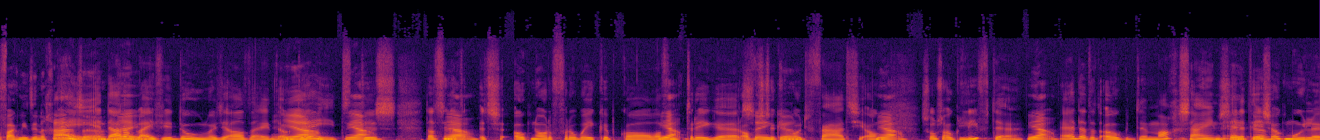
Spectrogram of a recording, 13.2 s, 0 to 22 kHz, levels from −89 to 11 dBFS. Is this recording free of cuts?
yes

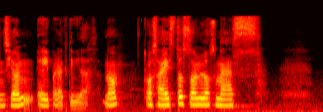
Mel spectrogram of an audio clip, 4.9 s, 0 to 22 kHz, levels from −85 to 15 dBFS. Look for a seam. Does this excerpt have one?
no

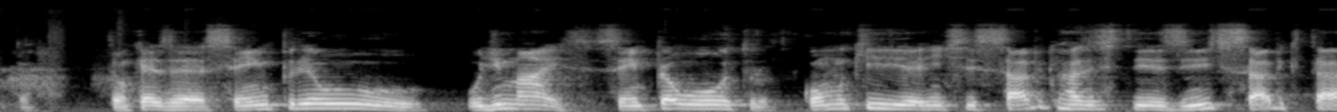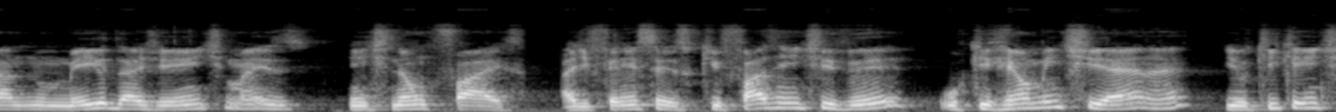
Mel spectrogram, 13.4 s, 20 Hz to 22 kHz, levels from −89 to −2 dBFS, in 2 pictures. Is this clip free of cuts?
yes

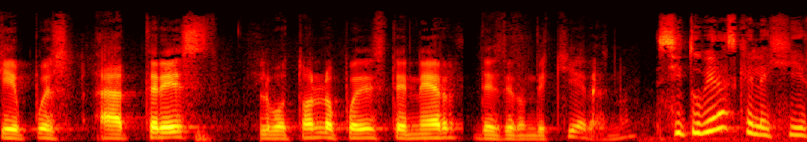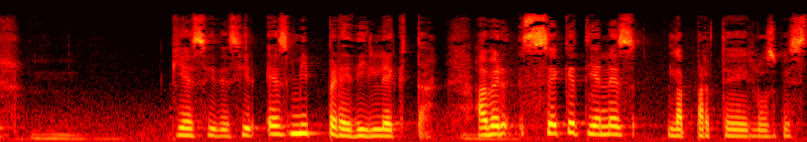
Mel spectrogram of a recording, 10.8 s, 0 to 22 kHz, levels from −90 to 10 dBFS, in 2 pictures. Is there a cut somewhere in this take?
yes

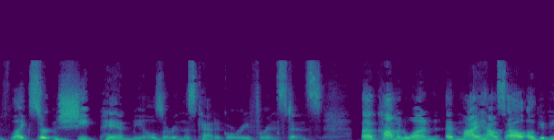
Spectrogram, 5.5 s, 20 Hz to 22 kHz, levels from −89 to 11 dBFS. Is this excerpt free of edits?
yes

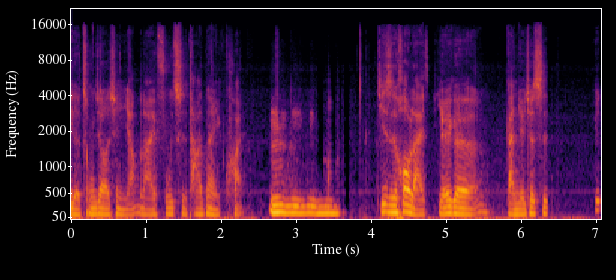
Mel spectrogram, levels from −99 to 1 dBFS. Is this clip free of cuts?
yes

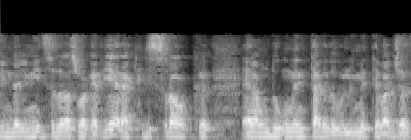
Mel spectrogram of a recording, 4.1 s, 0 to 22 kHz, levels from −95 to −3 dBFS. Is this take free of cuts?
no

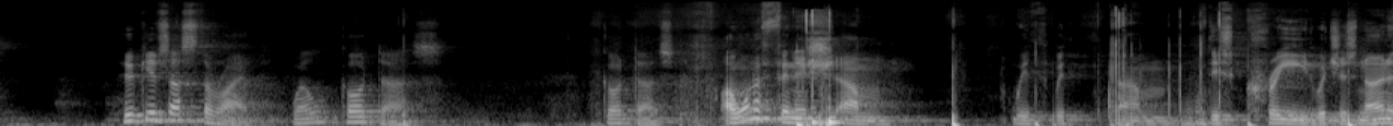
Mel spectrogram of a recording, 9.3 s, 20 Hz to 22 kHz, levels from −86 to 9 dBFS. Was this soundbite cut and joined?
no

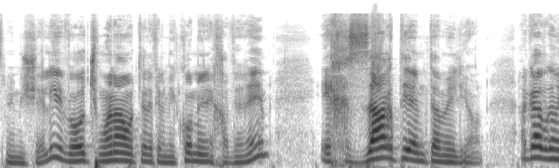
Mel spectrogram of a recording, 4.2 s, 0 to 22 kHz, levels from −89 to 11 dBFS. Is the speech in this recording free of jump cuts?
no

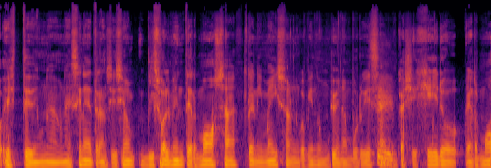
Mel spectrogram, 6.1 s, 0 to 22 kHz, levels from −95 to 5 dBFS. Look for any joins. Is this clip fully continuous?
no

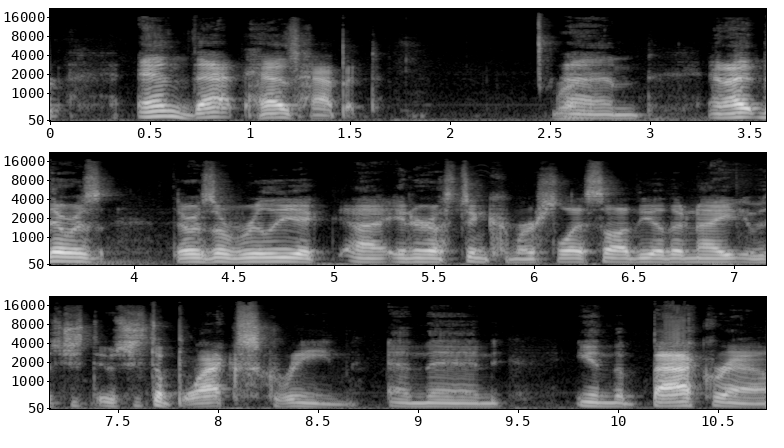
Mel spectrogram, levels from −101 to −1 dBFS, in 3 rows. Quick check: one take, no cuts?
yes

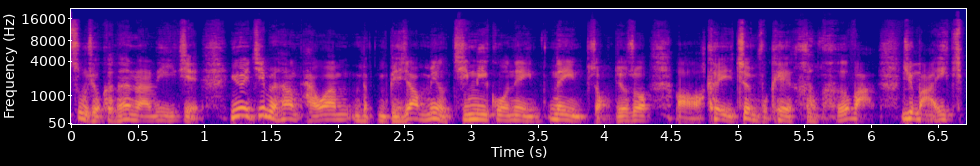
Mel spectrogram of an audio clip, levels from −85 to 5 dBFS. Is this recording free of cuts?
no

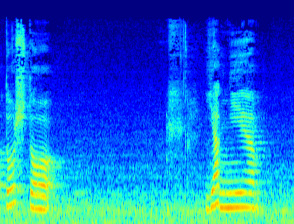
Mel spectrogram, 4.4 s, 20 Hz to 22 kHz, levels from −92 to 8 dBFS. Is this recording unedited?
no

